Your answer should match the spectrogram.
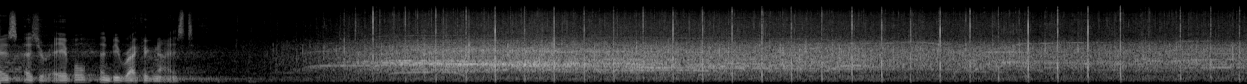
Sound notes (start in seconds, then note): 2.6 audience cheering and applauding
